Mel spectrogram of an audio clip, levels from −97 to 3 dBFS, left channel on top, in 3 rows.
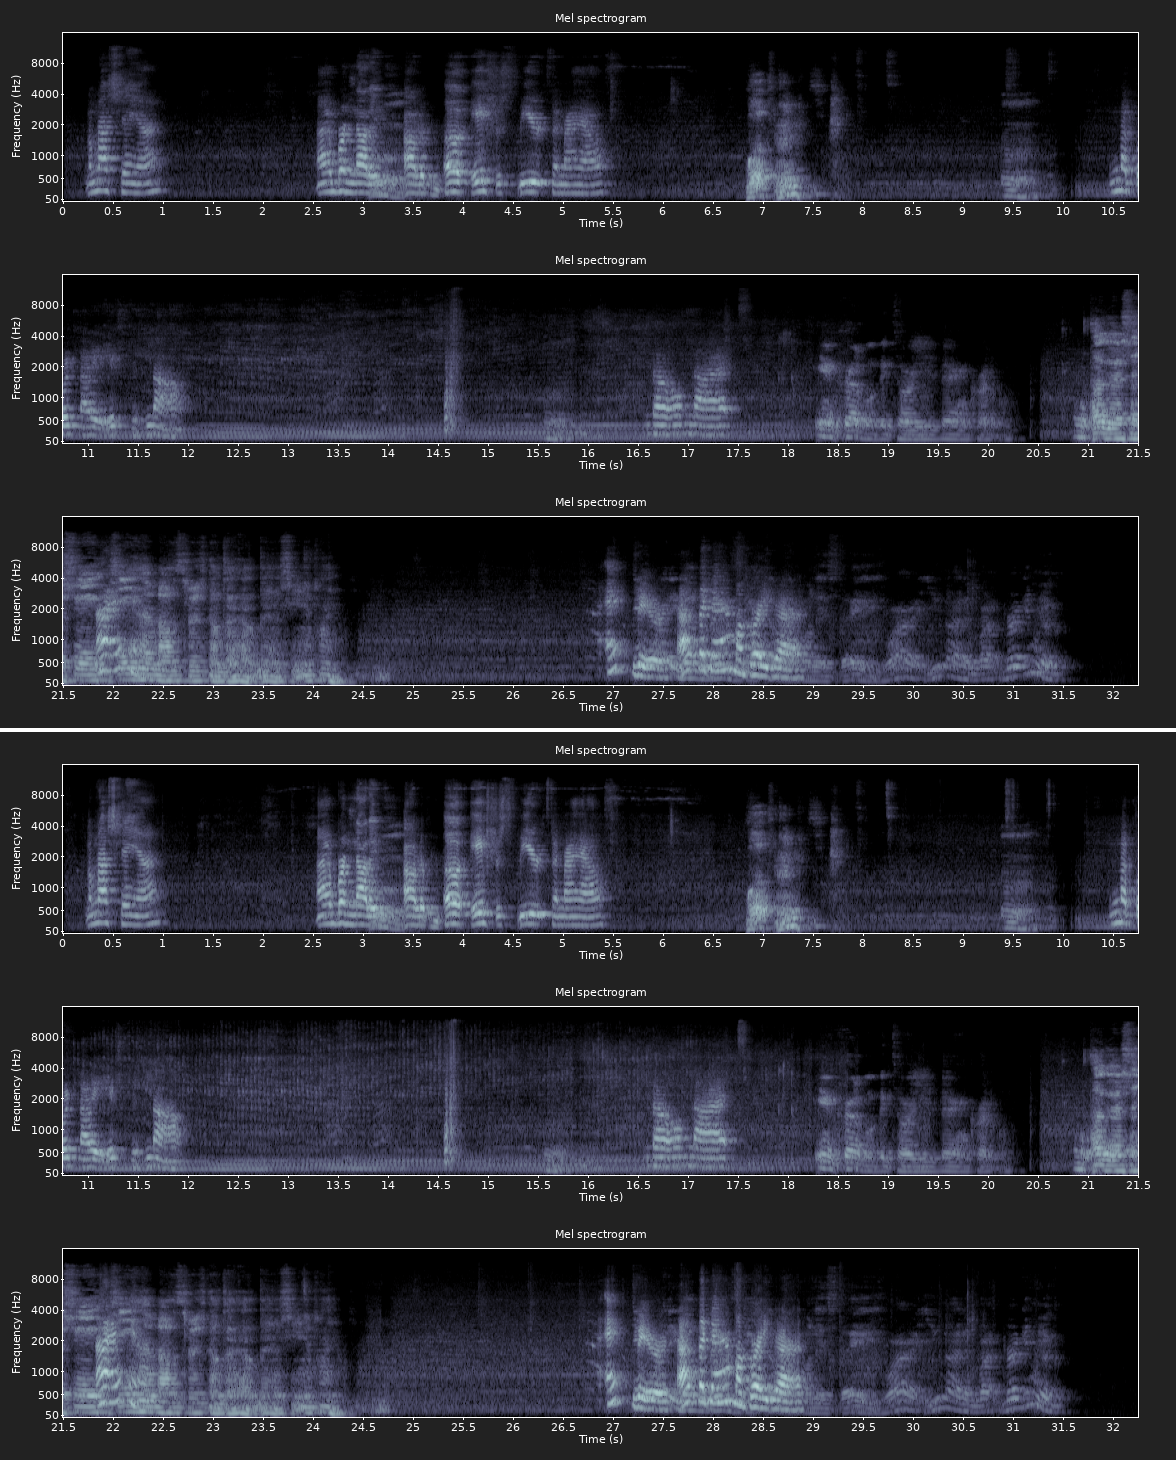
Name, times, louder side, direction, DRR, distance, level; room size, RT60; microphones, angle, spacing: voice 1, 0.2-1.0 2.5-5.4 10.5-12.9 13.3-14.0 14.5-14.7 15.5-17.4 21.8-22.4 24.6-24.8 26.7-28.9, right 3 dB, 85° right, 7 dB, 1.0 m, -32 dB
voice 2, 3.0-3.6 7.5-7.6 9.4-9.8 15.5-15.8 18.3-20.2 27.2-31.4, right 1 dB, 60° right, 1 dB, 5.4 m, -44 dB
voice 3, 6.8-7.4 7.7-7.8 20.8-24.2, equal, 10° right, -3 dB, 6.7 m, -35 dB
10.5 x 7.3 x 4.8 m, 0.36 s
head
